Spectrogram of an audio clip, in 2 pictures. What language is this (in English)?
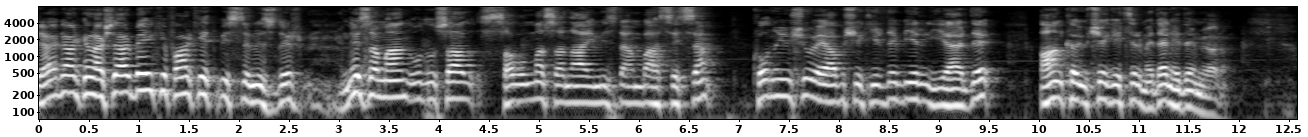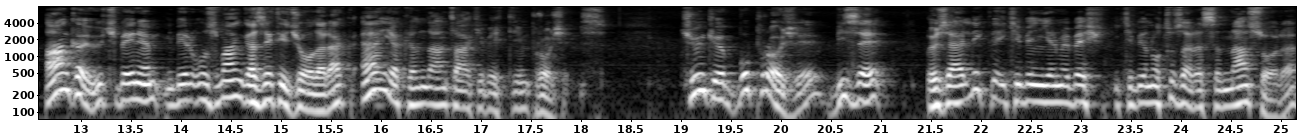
Turkish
